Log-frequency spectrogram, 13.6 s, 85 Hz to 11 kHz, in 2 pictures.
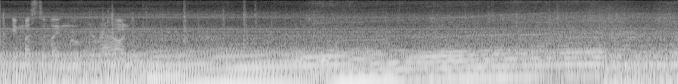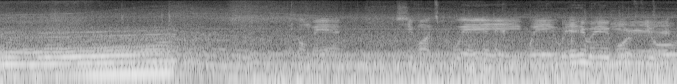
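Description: An old FC car engine, run after sitting 15 years, revs repeatedly in rising and falling sweeps, loud and close, then settles to a rough idle partway through.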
